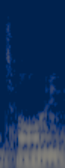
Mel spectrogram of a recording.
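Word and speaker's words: Tein: Now, from driving Matt's, I think it's pronounced Tine, I mentioned it in the review on his one.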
